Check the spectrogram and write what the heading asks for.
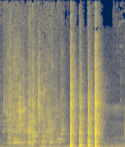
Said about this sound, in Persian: خب یخها رو ریختم، عسلی که توی آب جوش حل کردم هم میریزم.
